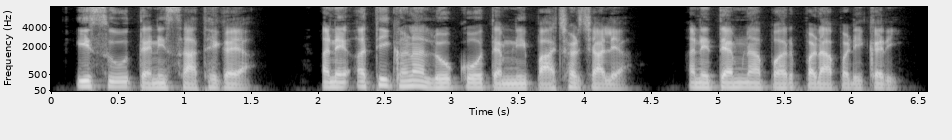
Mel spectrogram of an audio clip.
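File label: gu ulb mrk, Gujarati; mrk 5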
